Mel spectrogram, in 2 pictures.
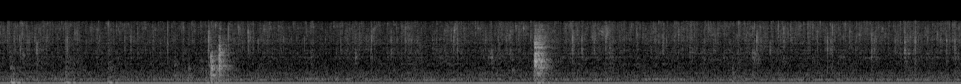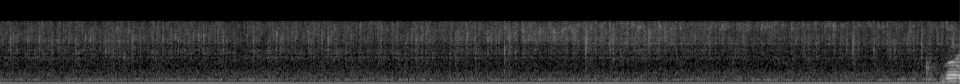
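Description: Pork and beans with franks frying in a pan, a steady low sizzle running throughout with a couple of brief clinks or stirs, close and even, no talk.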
